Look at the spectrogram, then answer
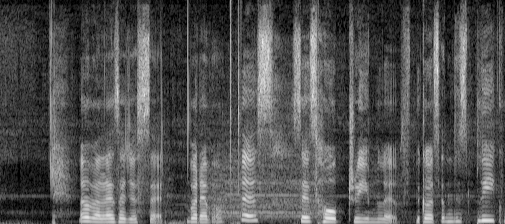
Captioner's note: crowd boos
